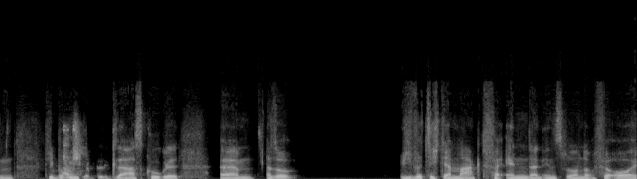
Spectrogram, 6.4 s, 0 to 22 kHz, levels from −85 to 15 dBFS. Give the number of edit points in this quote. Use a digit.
0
